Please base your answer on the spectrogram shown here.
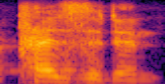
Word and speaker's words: president: a country, this is prez with a voiced S there, president. The other one is precedent. So the other one has an unvoiced S or S sound, even though it's a C.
